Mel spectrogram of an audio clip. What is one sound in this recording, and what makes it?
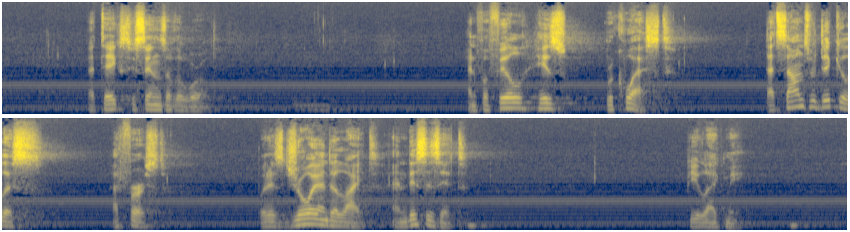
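A young man speaks calmly into a microphone, heard over a loudspeaker in an echoing hall, with pauses between phrases.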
